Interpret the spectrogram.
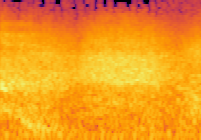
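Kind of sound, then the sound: crowd, audience shouting loudly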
